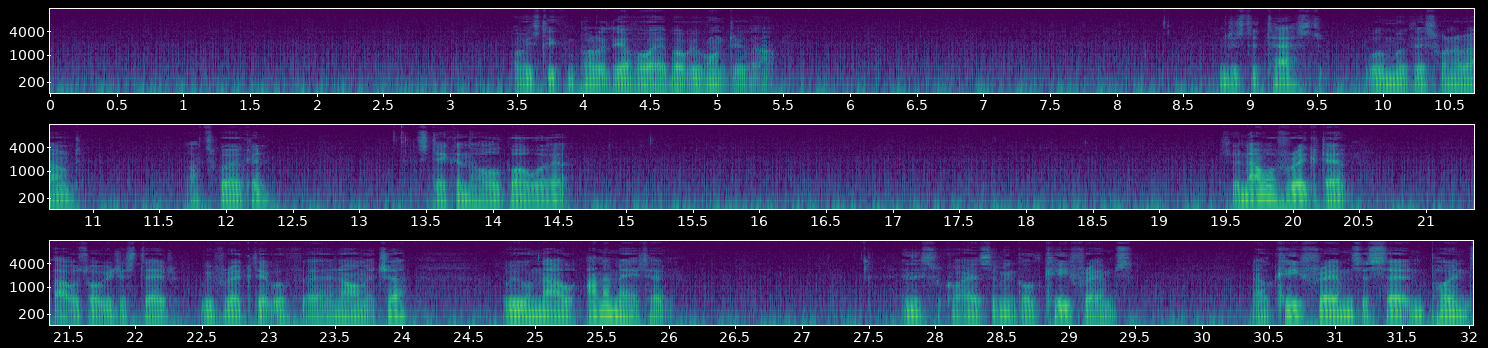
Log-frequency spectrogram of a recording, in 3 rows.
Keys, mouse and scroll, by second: 5.7-8.7 right drag, 14.4-19.2 drag, 21.3 a, 24.3-25.5 right drag.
